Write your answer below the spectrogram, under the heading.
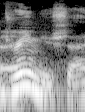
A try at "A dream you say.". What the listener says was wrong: With downward intonation is how you say that. You can't get your intonation down.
